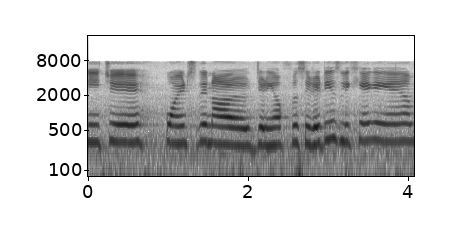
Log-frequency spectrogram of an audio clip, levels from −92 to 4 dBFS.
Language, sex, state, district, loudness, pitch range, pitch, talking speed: Punjabi, female, Punjab, Kapurthala, -14 LUFS, 280-315 Hz, 305 Hz, 130 wpm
